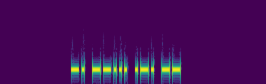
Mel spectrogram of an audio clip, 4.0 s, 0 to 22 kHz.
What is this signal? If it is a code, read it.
Morse code, heard as a keyed tone, about 27 wpm, 700 Hz. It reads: N7RM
